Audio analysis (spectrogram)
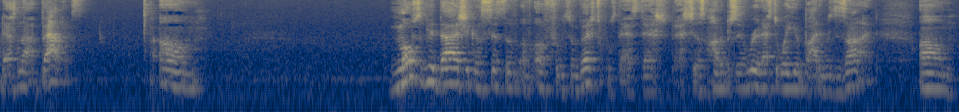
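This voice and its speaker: A young man, talking casually to his viewers in a laid-back way. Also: a little high. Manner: laid-back, repeats "man" and "you know what I'm saying". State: hoarse. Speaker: vlogger. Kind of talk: casual monologue to camera. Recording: roomy, from a distance.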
